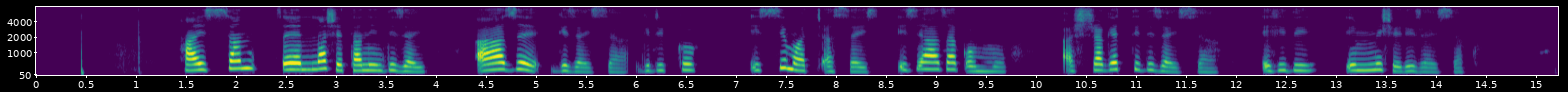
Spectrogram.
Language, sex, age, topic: Gamo, female, 36-49, government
